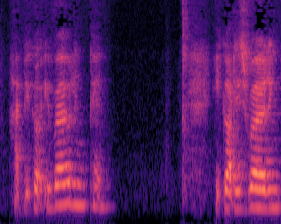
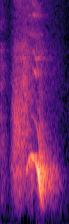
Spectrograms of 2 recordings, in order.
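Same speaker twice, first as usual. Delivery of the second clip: fire whoosh; 10 dB louder than usual. Acted. Dragon breathes fire.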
